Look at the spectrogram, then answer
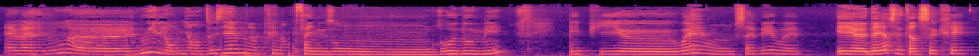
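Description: A woman's voice: medium pitch, fairly even intonation, a little slow, a little hiss or hum. A woman speaking hesitantly with many fillers in a casual group discussion.

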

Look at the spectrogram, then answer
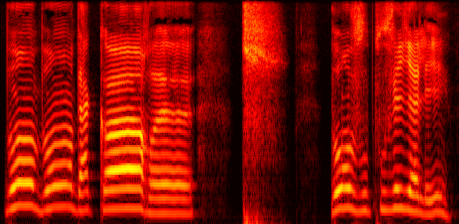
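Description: A woman's voice: fairly high pitch, a little slow, gravelly, dry recording, studio quality, pitched above the performer's own voice. A woman doing a bossy chimpanzee doorkeeper. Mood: grumpy.

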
